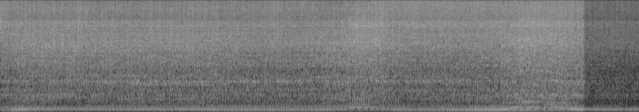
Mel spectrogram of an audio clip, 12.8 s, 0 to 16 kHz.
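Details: 1989 Ford Ranger engine swapped into a 1987 Ford Bronco II, first start: steady, even idle with a smooth low rumble and a couple of brief rev blips; sounds healthy.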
